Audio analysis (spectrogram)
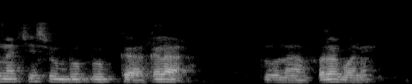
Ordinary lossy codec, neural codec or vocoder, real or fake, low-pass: AAC, 32 kbps; none; real; 7.2 kHz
